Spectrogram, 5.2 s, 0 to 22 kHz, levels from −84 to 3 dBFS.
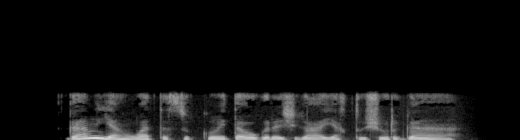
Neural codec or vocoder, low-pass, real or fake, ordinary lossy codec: none; 7.2 kHz; real; Opus, 64 kbps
